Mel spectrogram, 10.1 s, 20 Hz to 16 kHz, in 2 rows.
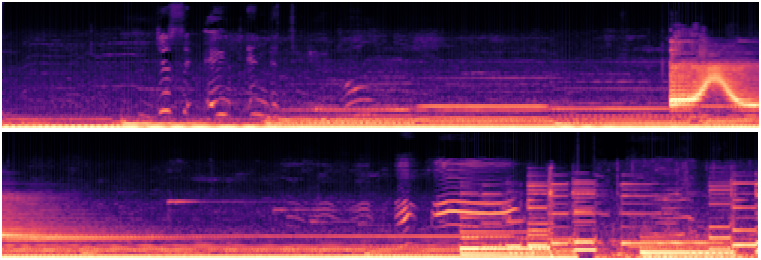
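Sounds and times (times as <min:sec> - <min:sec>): sustained tone background music: 0:00.0 - 0:10.0
comic boing sound effect: 0:04.5 - 0:05.8.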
